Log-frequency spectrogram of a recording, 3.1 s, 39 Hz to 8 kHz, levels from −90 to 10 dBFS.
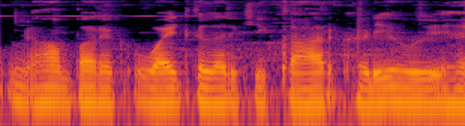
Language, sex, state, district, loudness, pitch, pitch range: Hindi, male, Maharashtra, Washim, -17 LUFS, 95 Hz, 95-100 Hz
